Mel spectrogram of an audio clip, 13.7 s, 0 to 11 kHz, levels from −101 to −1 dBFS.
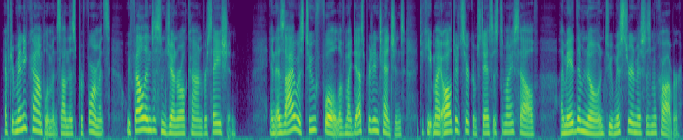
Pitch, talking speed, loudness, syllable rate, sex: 195 Hz, 165 wpm, -20 LUFS, 5.4 syllables/s, female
